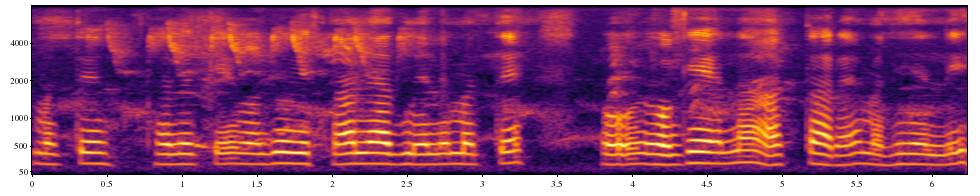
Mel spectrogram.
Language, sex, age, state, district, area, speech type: Kannada, female, 30-45, Karnataka, Dakshina Kannada, rural, spontaneous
